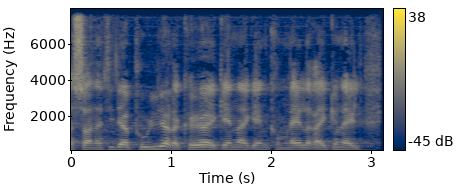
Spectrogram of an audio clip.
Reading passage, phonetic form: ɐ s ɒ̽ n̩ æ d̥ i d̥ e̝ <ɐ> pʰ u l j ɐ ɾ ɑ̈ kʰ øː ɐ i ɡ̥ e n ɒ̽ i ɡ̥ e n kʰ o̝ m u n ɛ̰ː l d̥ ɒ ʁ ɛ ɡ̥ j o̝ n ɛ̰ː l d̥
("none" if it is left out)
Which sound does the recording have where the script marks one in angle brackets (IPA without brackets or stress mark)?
ɐ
